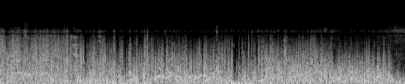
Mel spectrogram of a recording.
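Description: Wind buffeting the camera's microphone: a loud, steady rushing noise with no clear tone, easing off right at the end.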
